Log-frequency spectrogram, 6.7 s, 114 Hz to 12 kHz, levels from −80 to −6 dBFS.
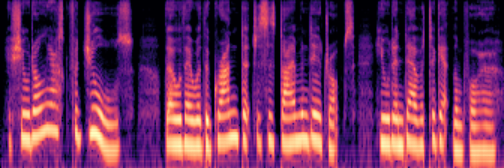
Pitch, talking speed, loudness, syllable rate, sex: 235 Hz, 195 wpm, -16 LUFS, 5.1 syllables/s, female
